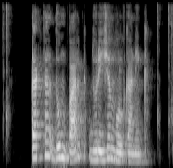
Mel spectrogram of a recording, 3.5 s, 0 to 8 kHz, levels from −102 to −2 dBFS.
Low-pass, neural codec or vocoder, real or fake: 7.2 kHz; none; real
